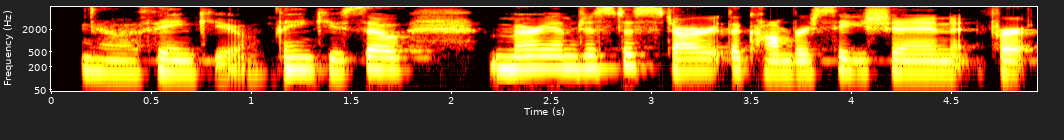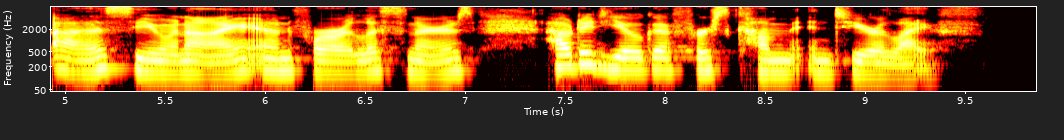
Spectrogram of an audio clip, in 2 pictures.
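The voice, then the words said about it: Lower, sick-sounding voice. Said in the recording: “A little sick ... my voice is a little lower than normal, a little under the weather ... about a week of this cold”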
